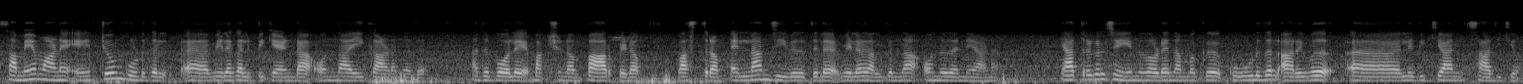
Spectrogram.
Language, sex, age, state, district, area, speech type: Malayalam, female, 18-30, Kerala, Wayanad, rural, spontaneous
